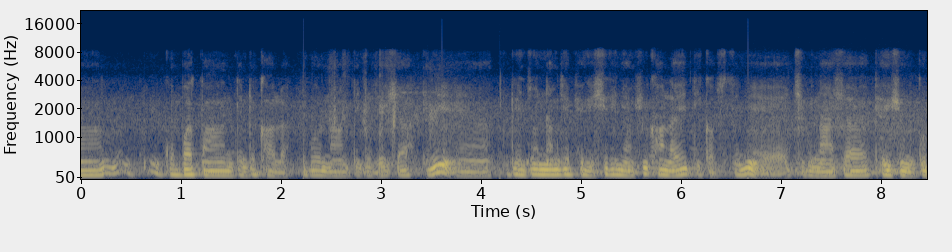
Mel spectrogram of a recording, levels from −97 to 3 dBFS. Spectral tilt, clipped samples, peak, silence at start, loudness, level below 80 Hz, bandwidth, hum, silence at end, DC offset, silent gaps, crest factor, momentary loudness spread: -8.5 dB/octave; under 0.1%; -12 dBFS; 0 s; -28 LUFS; -66 dBFS; 8.6 kHz; none; 0 s; under 0.1%; none; 16 dB; 10 LU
